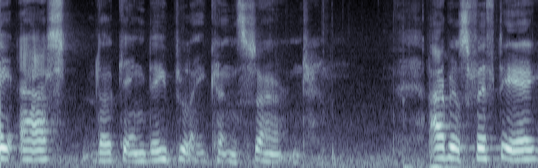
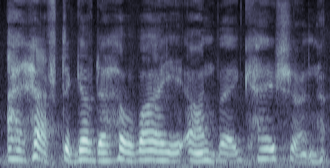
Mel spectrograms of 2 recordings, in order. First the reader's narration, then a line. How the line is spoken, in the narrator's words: moaned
